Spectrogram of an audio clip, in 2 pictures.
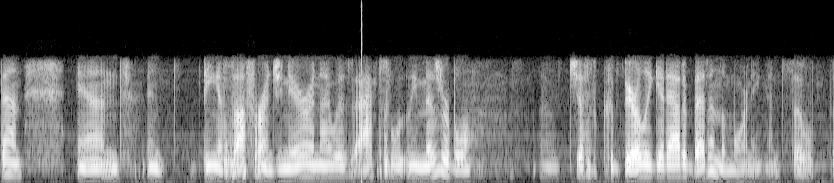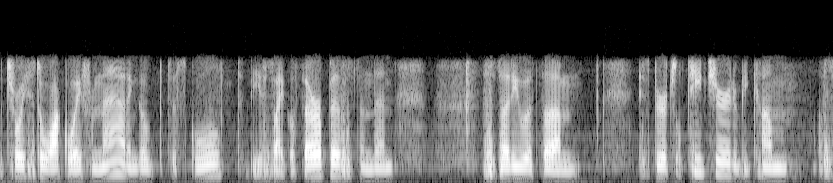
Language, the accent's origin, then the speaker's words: English; New York City, New York, United States; moved away; also born or lived in Boston area; I grew up in New York City. I was born in New York, and then I moved to the Boston area after living other places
